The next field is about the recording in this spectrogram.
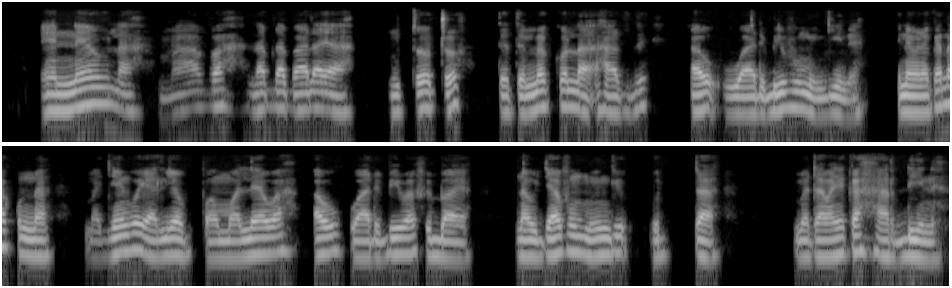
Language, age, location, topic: Swahili, 25-35, Nakuru, health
